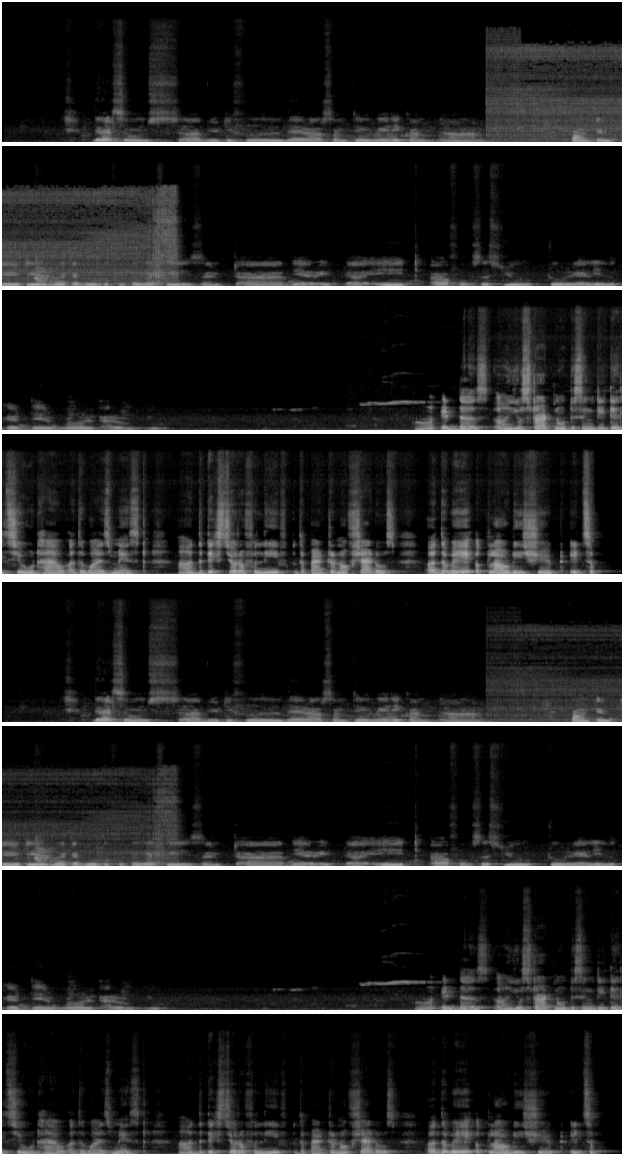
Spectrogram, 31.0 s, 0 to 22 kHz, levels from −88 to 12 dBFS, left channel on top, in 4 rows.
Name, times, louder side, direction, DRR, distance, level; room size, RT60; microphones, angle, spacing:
voice 1, 0.8-6.1 6.8-12.8 13.1-17.5 20.0-20.8, equal, 5° right, 0.4 m, -34 dB
sound 1, 6.0-10.0, left 7 dB, 45° left, 1.0 m, -46 dB
voice 2, 20.7-30.7, left 4 dB, 80° left, 0.7 m, -30 dB
9.9 x 9.0 x 7.5 m
head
